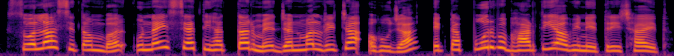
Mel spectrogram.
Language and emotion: Maithili, neutral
